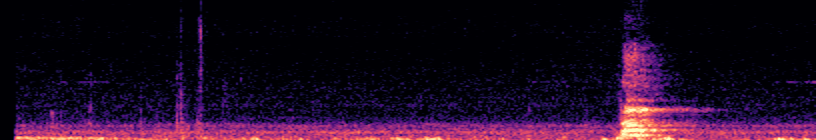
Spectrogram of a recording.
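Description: A Great Pyrenees gives a single sharp, harmonic bark over a low background rumble.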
